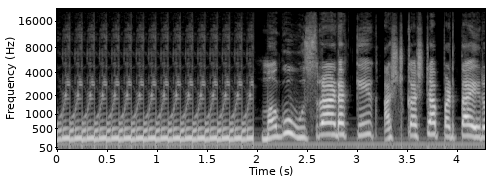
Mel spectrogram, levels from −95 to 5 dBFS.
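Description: From the very start until 1.96 s the speech is caught in a broken-record loop. A fragment of about 0.12 s repeats back to back, some 15 times, before normal playback resumes at "ಮಗು ಉಸ್ರಾಡೋಕೆ". The likely cause is a stalled player or stream resending its last buffer, so the original audio from that stretch is missing.

Mains hum runs underneath the entire clip. It is a steady 60 Hz tone with low harmonics, sitting roughly 25 dB below the speech, and it points to a ground loop or a nearby transformer coupling the power line into the signal path.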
